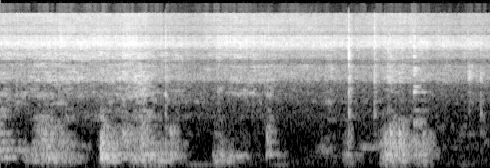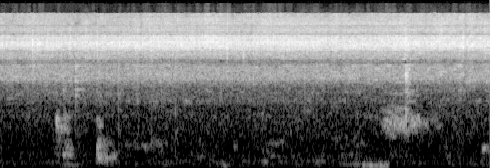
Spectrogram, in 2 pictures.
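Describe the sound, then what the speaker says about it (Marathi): Steam-cooked bitter gourd vegetable with chopped coriander is sautéed in a pan, giving faint sizzling under a few scraping, rattling stir strokes that fade toward the end. "कोथंबीर घालून थोडं परतून घेऊया"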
